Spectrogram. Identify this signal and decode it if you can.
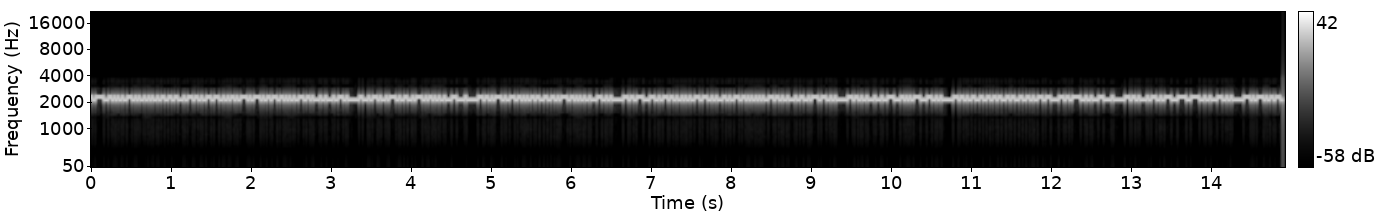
RTTY, about 45.45 baud. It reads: TRAFFIC AND RAG-CHEWED. EARLIER, ON JANUARY 23, 1949, WILLIAM T. KNOTT,
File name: fsk170 / teletype-RTTY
